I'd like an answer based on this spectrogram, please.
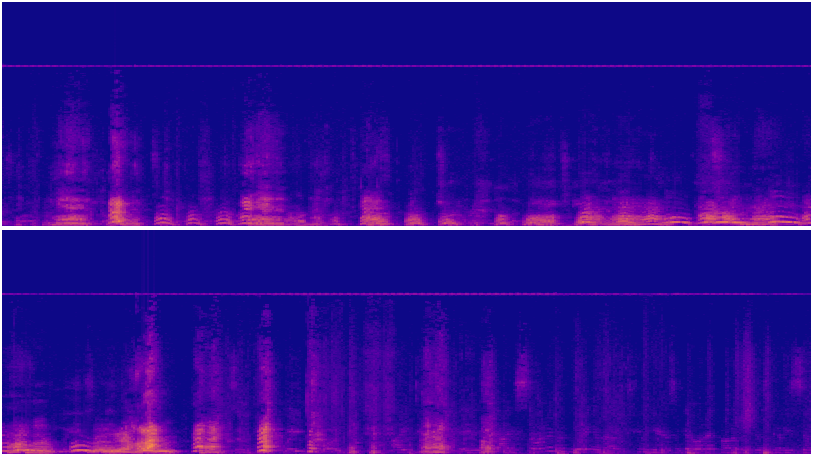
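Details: Cas, a dog that goes wild when a family member hides his head, barking in rapid irregular bursts mixed with growls and yelps, about two per second, the frenzy tapering off toward the end.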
